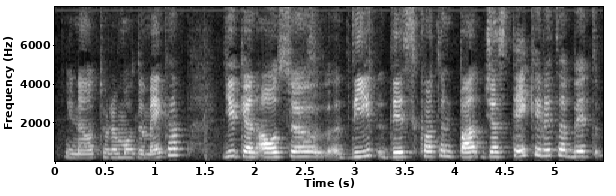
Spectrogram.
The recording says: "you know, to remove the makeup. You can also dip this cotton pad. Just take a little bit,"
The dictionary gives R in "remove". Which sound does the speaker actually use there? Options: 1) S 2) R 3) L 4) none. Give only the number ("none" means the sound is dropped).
2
